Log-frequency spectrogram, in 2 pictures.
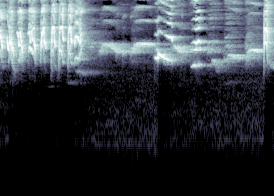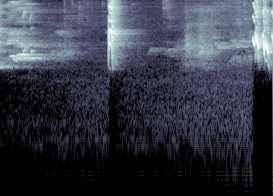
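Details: Prolific Oriental magpie-robin giving a provoking song for young wild birds. A harsh buzzy rattle opens, followed by varied rising and falling whistles, sharp isolated clicks and a final rasping burst.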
